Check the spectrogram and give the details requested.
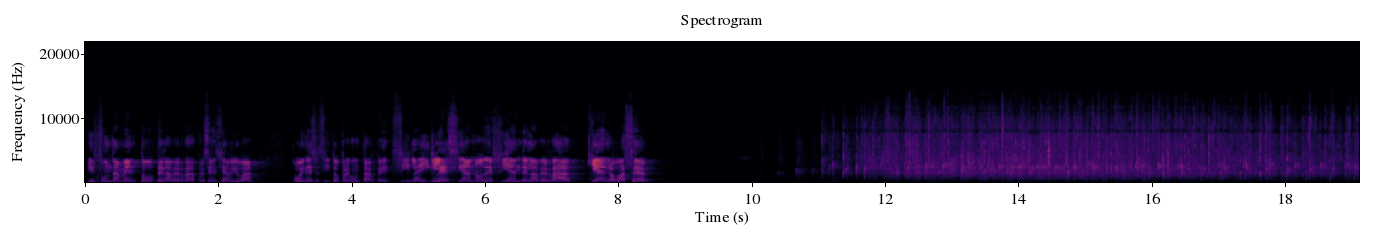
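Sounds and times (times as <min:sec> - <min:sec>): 
speech: 0:00.0 - 0:08.6
large crowd applause: 0:10.4 - 0:19.1.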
